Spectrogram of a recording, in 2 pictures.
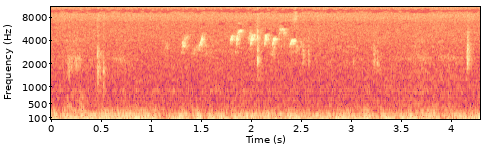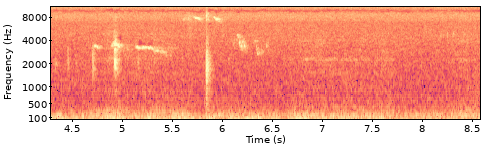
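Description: Faint bird chirps: a few short, high calls scattered through, over a quiet low background.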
